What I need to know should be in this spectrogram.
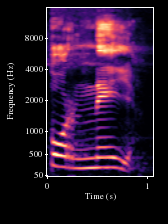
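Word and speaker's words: πορνεία: La palabra se pronuncia porneia.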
